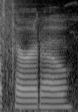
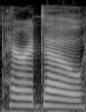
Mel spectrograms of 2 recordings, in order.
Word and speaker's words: peridot: We might as well grab the granite and the raw peridot. And despite what Steven Universe told you, it's pronounced peridot, not peridot.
